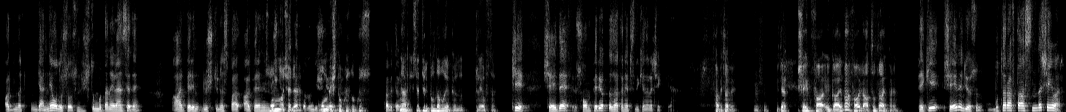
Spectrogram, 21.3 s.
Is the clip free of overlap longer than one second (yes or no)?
no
